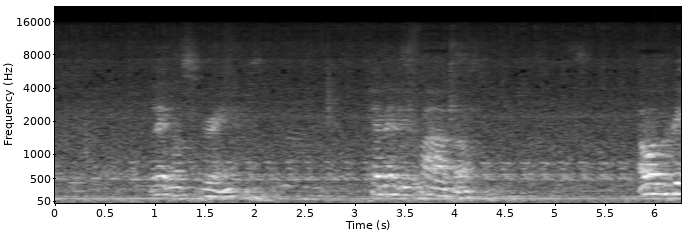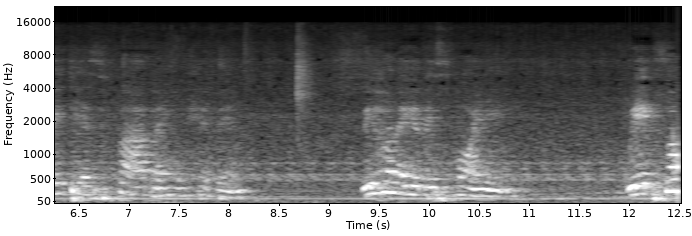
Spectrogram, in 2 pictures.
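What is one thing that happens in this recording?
A woman speaks with feeling through a microphone, echoing in a large room.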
